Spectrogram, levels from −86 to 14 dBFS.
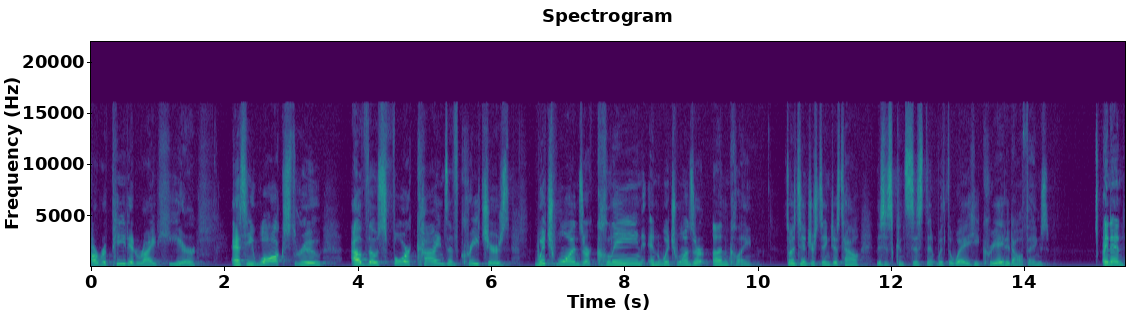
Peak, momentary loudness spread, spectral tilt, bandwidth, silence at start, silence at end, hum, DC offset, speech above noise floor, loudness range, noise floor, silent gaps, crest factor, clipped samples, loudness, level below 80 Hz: -4 dBFS; 13 LU; -3.5 dB/octave; 16.5 kHz; 0 s; 0 s; 60 Hz at -65 dBFS; under 0.1%; 37 dB; 6 LU; -64 dBFS; none; 24 dB; under 0.1%; -27 LUFS; -68 dBFS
